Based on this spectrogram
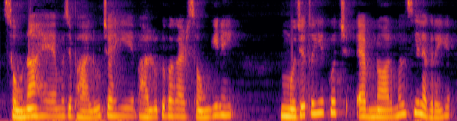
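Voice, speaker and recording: A woman's voice: lowish voice, dark tone, close to an everyday voice. Woman reading as an exasperated young husband. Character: young husband, mature-minded, baffled and impatient.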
